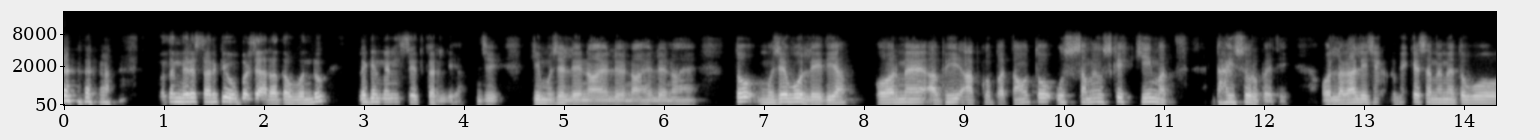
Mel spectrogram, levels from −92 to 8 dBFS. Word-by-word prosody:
मतलब 170 - -1
मेरे 165 +1 +6
सिर 165 -1 +3
के 180 +3 +3
ऊपर 165 0 +4
जा - - +4
रहा 135 -1 +3
था 140 - +1
वो 130 -1 +1
बंदूक, 175 +9 +1 0.3
लेकिन 160 +2 +3
मैंने 155 0 -1
ज़िद 145 -4 -3
कर 135 - 0
लिया। 100 -1 -9 0.2
जी, - - -4 0.4
कि 140 - +3
मुझे 130 +1 +1
लेना 120 -1 +1
है, 115 - -1
लेना 110 -1 -2
है, 115 0 -4
लेना 115 -1 -3
है। 120 0 -9 0.4
तो 180 +2 +4
मुझे 140 +3 +4
वो 165 - +7
ले 120 0 +3
दिया, 135 +3 +1 0.3
और 135 +1 +3
मैं 145 +1 +3
अभी 145 +4 0
आपको 130 +3 -8
बताऊँ 130 +4 -3
तो 165 - +3 0.2
उस 145 - -5
समय 150 +1 -1
उसकी 175 +3 0 0.2
कीमत 160 -5 +1 0.5
₹250 140 -7 0
थी - - -16 0.4
और 115 - +1
लगा 125 +3 +3
लीजिए, 145 +1 -1
अभी - - -11
के 155 - +3
समय 145 -2 -1
में 135 -1 0
तो 140 - 0
वो 135 +1 +2
140 Hz, 210 wpm, -19 LUFS, 125-155 Hz, 0.5 s, वो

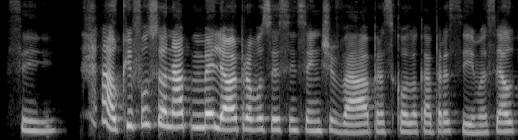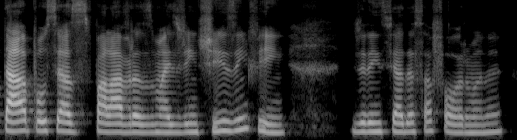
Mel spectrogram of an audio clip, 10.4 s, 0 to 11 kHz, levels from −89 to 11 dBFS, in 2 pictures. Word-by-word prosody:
Sim. 230 -1 -6 0.4
Ah, 270 - +8
o - - +1
que 345 +6 +2
funcionar 345 -3 +4
melhor 305 -5 +7
para 260 -1 +3
você 255 0 0
se 250 0 -9
incentivar, 225 -5 -1
para 210 +1 -4
se 210 - -15
colocar 205 0 -3
para 215 +1 -4
cima. 190 -4 -6
Se 190 - -9
é 210 - +3
o 215 - -1
tapa 225 +1 +3
ou 225 - -1
se 230 +1 -10
é - - 0
as 210 0 -5
palavras 195 -2 -2
mais 190 -1 -7
gentis, 200 +3 -8
enfim, 230 -8 -8 0.7
gerenciar 210 0 -6
dessa 205 +2 -9
forma, 185 -4 -9
né? 200 +2 -13
215 Hz, 180 wpm, -21 LUFS, 200-245 Hz, 0.7 s, Ah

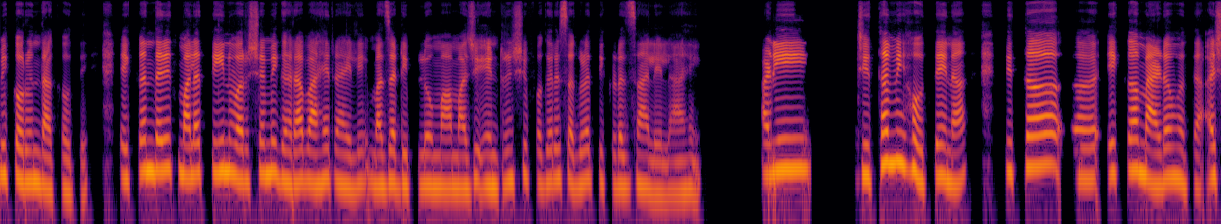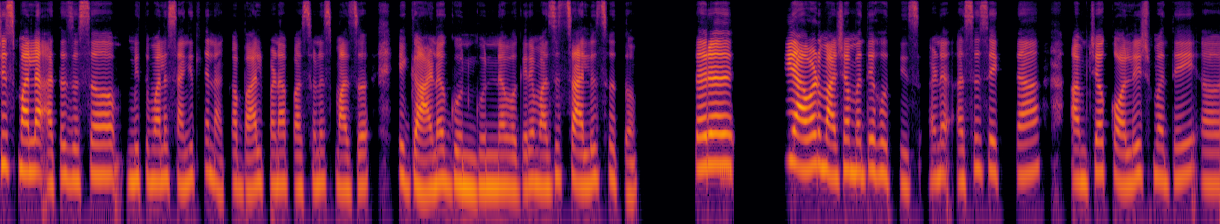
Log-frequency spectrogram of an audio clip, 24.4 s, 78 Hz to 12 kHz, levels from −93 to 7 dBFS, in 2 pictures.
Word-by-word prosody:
मी 235 - 0
करून 205 -2 0
दाखवते." 165 -4 -5 0.4
एकंदरीत 260 +4 +2
मला 230 +1 +3
3 250 0 +3
वर्ष 210 +2 0
मी 245 - +1
घराबाहेर 205 0 -1
राहिले. 190 -1 -6
माझा 190 0 -2
डिप्लोमा, 185 -1 -4
माझी 175 +3 -4
इंटर्नशिप 200 +4 -5
वगैरे 200 +2 -6
सगळं 200 -1 -4
तिकडंच 185 -2 -7
झालेलं 160 -4 -6
आहे. 160 0 -8 0.6
आणि 270 +3 +5 0.5
जिथं 235 +6 +4
मी 310 -1 +5
होते 230 -1 +2
ना, 195 -1 0 0.4
तिथं 280 +4 +4 0.2
अ, 215 0 -1
एक 240 +3 -2
मॅडम 215 0 +3
होत्या. 190 -3 -6
अशीच 265 +5 +1
मला 255 0 +7
आता 230 +4 -7
जसं 230 +2 -1 0.2
मी 215 - -3
तुम्हाला 205 0 -2
सांगितलंय 210 +5 -6
ना, 195 -5 -7
का 190 - -5
बालपणापासूनच 190 +1 -4
माझं 175 +1 -3 0.3
हे - - -2
गाणं 185 +5 +2
गुणगुणणं 180 -1 -3
वगैरे 185 +3 -6
माझं 185 +3 -4
चालूच 195 +3 +1
होतं. 175 -7 -9 0.6
तर 280 +1 +7
अ, 295 0 +10 0.6
ती 320 - +10
आवड 280 +1 +9
माझ्यामध्ये 250 0 +2
होतीच. 220 -6 -8
अन् 220 +1 -7 0.2
असंच 255 +5 -6
एकदा 235 -1 -3 0.5
आमच्या 210 +4 0
कॉलेजमध्ये 220 +2 -3
अ, 200 - -10
205 Hz, 145 wpm, -23 LUFS, 185-240 Hz, 0.6 s, अ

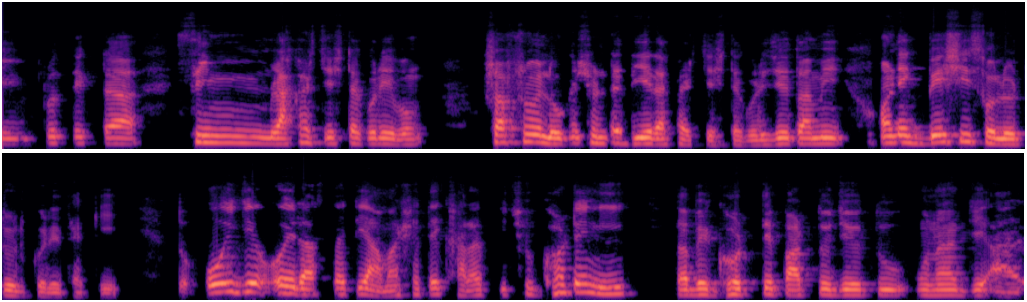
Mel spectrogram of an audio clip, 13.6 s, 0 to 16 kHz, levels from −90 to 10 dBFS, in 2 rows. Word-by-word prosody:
এই - - -4 0.2
প্রত্যেকটা 160 -1 -5 0.5
সিম 180 -3 +2 0.4
রাখার 160 +4 -2
চেষ্টা 150 0 -3
করি 145 0 +1
এবং 130 0 -3 0.5
সবসময় 180 0 +3
লোকেশনটা 150 +2 +1
দিয়ে 150 0 +7
রাখার 130 -3 -5
চেষ্টা 115 +1 -8
করি 115 +1 -3
যেহেতু 145 +1 +2
আমি 145 +1 +4 0.4
অনেক 175 +1 +4 0.2
বেশি 185 +2 +2
সোলো 135 -3 +6
ট্যুর 125 -3 -1
করে 100 -2 -5
থাকি। - - -13 0.4
তো - - -11 0.2
ওই 215 - +6
যে 220 - +8 0.2
ওই 180 - +5
রাস্তাটি 155 +2 -3
আমার 120 +2 -7
সাথে 150 +1 -5
খারাপ 130 +1 -6
কিছু 140 +1 -13 0.2
ঘটেনি, 195 -4 0 0.4
তবে 135 +2 +3 0.2
ঘটতে 150 0 +2
পারতো 130 +1 0
যেহেতু 135 - 0 0.3
উনার 135 0 -1
যে 135 - -1
আ - - -6
150 Hz, 165 wpm, -23 LUFS, 135-170 Hz, 0.5 s, যে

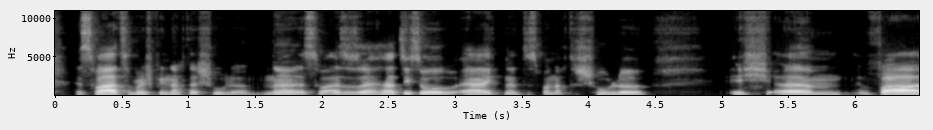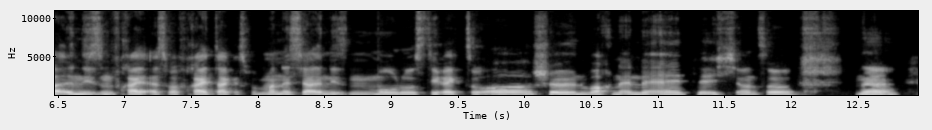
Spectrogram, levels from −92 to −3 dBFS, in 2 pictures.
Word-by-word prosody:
es - - -9
war, 130 +2 +9
zum 125 -3 -10
Beispiel, 120 -1 -4
nach 95 -2 -5
der - - -4
Schule, 80 -3 -8
ne? 125 +9 0
Es 105 0 -6
war - - -1
also 100 +1 -1
es 100 -1 0
hat 125 - +2
sich 120 - -2
so 140 +1 +3
ereignet 130 +1 -1
es 120 - -15
war 100 - -6
nach 105 0 -10
der - - -25
Schule. 145 +1 -1 0.6
Ich, 100 0 -6
ähm, 100 -1 +2
war 110 +5 +7
in 115 - +1
diesem 105 -1 -5
frei - - +2
es - - -4
war - - -5
Freitag - - 0
es - - -17
war 95 - -15
man 110 +4 -4
ist 125 -1 -6
ja - - +3
in 105 0 -1
diesem 100 -1 -10
Modus 125 +3 -4
direkt 115 -1 -2
so: - - -4
„Oh, 220 +1 0
schön, 195 -4 +1
Wochenende, 185 -2 -2
endlich“ 175 -2 -4
und 140 0 -7
so, 150 +2 -1 0.4
ne? 145 +9 0
120 Hz, 220 wpm, -23 LUFS, 105-145 Hz, 0.6 s, war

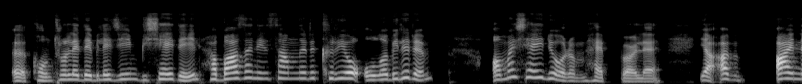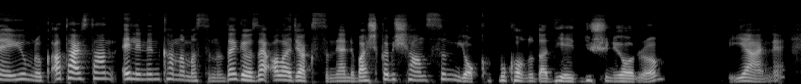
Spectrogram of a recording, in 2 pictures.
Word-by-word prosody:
ııı, - - +1
kontrol 190 +5 -1
edebileceğim 220 +2 0
bir 200 - -8
şey 245 +4 +1
değil. 200 +5 +1
Ha, 240 +1 0
bazen 285 +3 +6
insanları 275 +1 -3
kırıyor 275 0 +3
olabilirim. 235 +5 0 0.6
Ama 320 +10 +1
şey 325 -1 0
diyorum, 170 - -2
hep 165 -3 -4
böyle, 140 -1 -1 0.4
"Ya - - +3
abi, 250 -5 +4 0.4
aynaya 255 -5 +8
yumruk 215 -7 -6
atarsan 270 -1 +2
elinin 240 -2 -1
kanamasını 180 - -7
da 240 - +4
göze 220 -1 +2
alacaksın, 185 -7 0
yani, 155 -2 -3
başka 185 +7 0
bir 235 - -5
şansın 215 +2 -5
yok 160 -1 -4
bu 185 - -4
konuda." 155 -5 -2
diye 150 -5 -4
düşünüyorum, 165 - -3 0.6
yani. - - -3
220 Hz, 135 wpm, -23 LUFS, 180-255 Hz, 0.6 s, aynaya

